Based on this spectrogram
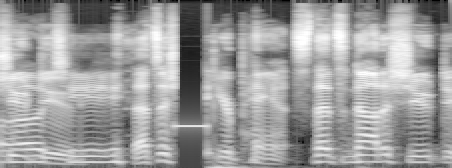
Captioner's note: beep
